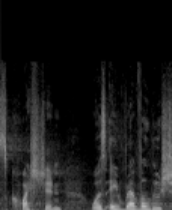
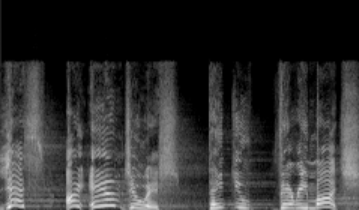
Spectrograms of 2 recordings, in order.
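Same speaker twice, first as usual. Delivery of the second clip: excited voice, higher and louder; 10 semitones higher, 14 dB louder than usual. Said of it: "I said excitedly".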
